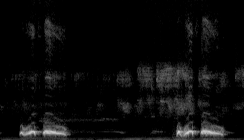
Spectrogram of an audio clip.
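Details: Two double coos from a spotted dove used as a lure for wild doves, each a rising burry note then a longer falling coo, separated by a quiet gap of about two seconds with a faint low hum.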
